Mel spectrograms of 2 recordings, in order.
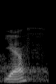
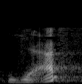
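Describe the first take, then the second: First: The word is said in a plain, straightforward tone. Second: The word is said in a sarcastic, mocking tone. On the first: The speaker is simply agreeing. "you would perceive that I'm answering in the affirmative" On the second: The speaker implies more than simple agreement. "Jay's a sarcastic guy. Why would he say yes like that?"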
